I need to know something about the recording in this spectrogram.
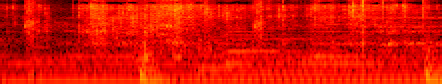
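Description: Soft background music of held notes that step from one pitch to another, with faint rustling of a plastic bread bag being wrapped around a log of dough.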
